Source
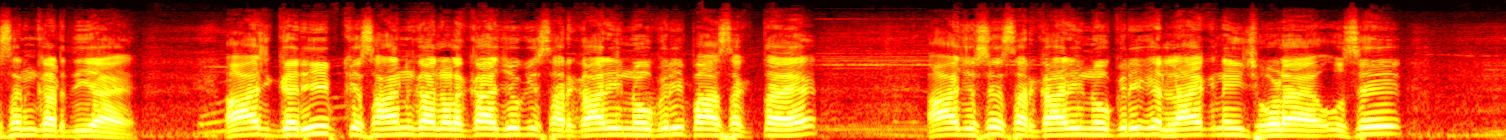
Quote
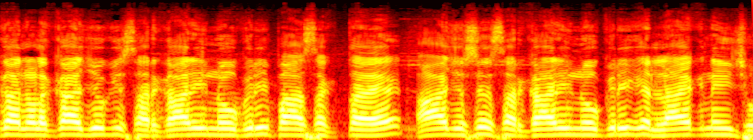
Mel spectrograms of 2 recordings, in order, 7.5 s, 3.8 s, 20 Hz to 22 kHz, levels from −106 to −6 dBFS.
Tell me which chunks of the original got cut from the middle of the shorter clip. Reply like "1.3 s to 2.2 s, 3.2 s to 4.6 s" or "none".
4.1 s to 4.6 s

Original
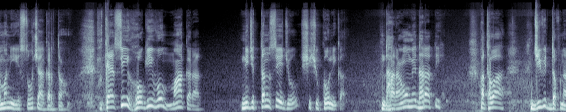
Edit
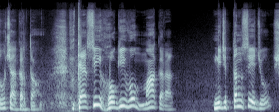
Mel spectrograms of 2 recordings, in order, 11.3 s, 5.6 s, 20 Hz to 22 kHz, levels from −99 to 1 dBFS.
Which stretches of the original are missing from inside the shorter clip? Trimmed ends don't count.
none

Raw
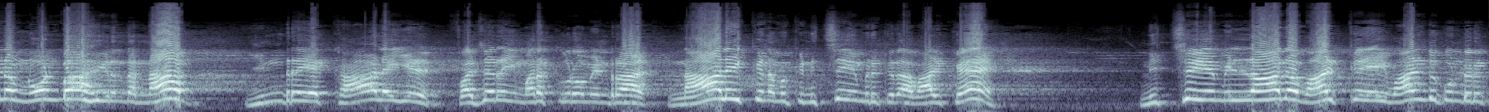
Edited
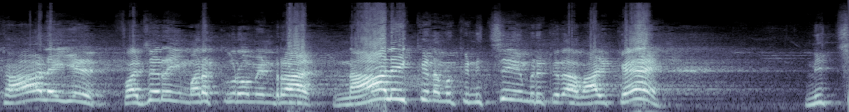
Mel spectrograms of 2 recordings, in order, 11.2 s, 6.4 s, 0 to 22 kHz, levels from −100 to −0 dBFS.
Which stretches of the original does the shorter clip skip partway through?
none

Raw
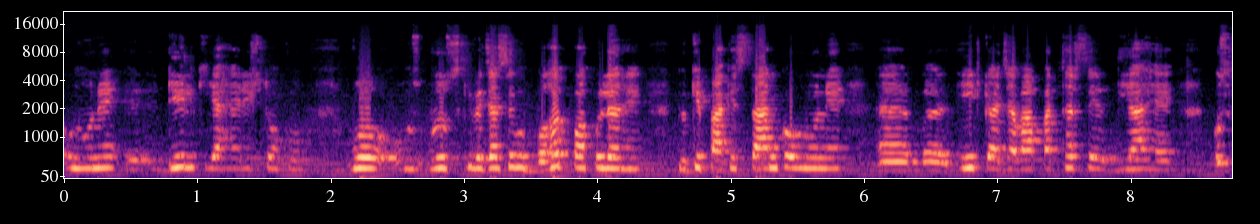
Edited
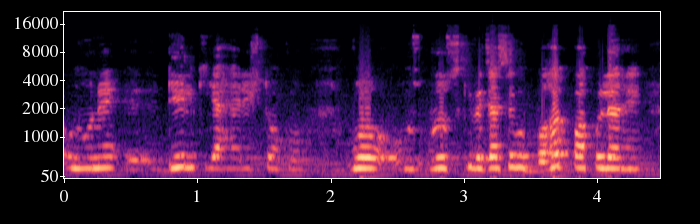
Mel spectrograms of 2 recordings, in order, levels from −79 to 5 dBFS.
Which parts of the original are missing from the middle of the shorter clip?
none

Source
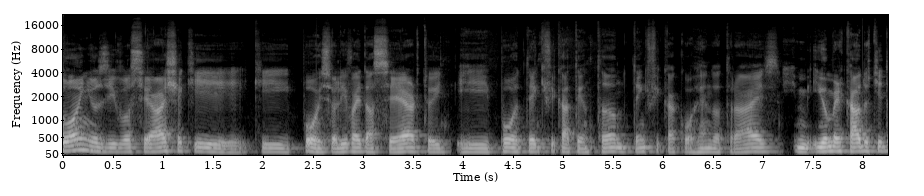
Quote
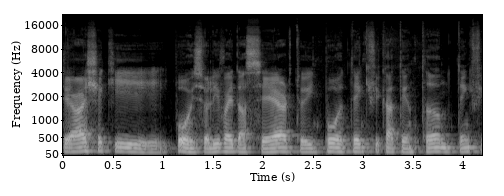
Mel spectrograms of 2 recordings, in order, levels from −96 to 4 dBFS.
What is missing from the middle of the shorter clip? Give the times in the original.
1.8 s to 2.3 s, 3.8 s to 4.3 s

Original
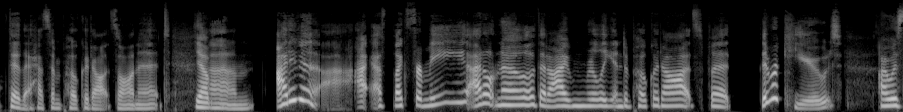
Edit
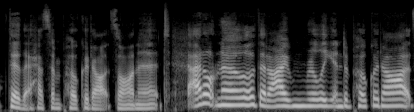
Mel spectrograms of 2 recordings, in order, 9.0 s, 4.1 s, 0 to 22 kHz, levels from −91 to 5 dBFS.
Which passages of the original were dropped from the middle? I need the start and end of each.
1.9 s to 4.7 s

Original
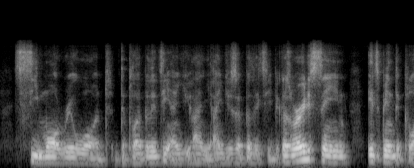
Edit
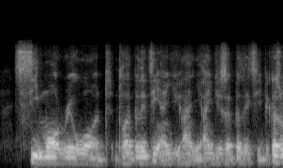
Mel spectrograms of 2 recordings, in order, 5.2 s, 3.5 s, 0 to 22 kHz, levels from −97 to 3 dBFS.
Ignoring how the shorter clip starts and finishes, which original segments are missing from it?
1.3 s to 1.5 s

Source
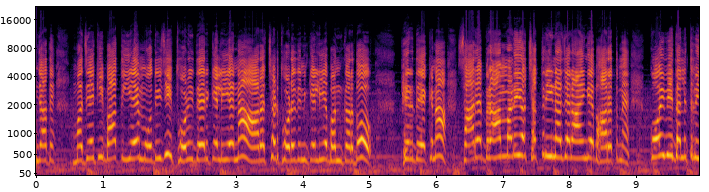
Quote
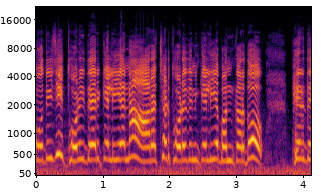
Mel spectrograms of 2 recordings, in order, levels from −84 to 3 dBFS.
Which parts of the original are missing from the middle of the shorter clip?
none

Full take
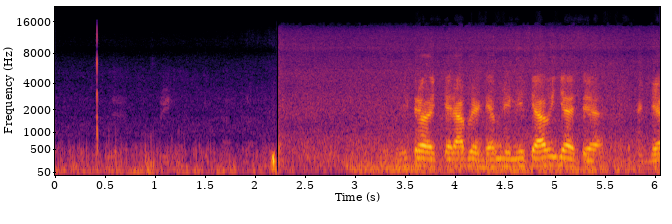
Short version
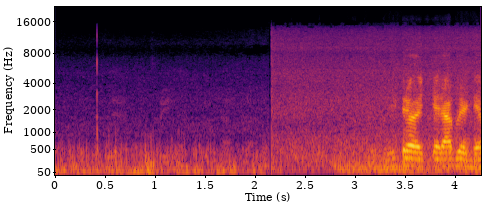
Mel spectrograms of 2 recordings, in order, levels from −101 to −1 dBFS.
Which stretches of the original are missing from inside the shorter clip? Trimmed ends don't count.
2.1 s to 2.2 s

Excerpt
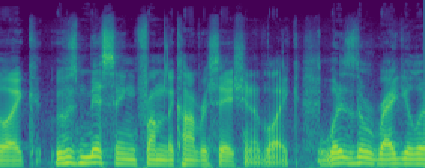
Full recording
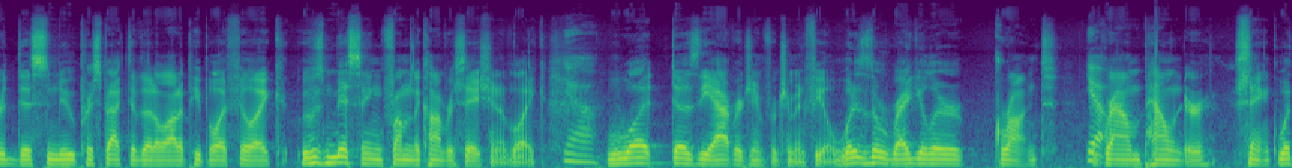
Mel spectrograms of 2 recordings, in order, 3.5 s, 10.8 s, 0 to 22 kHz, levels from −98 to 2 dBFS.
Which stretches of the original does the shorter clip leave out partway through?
4.7 s to 6.9 s

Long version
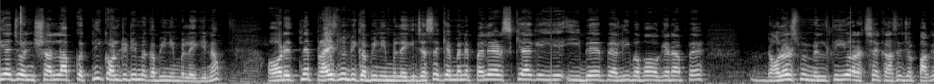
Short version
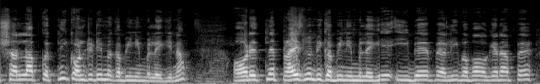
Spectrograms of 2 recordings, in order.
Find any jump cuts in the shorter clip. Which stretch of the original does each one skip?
4.1 s to 5.5 s

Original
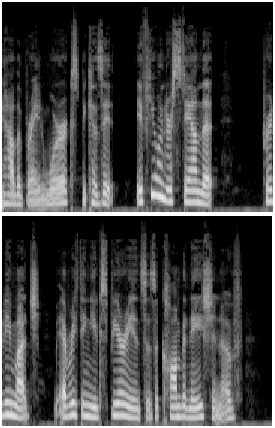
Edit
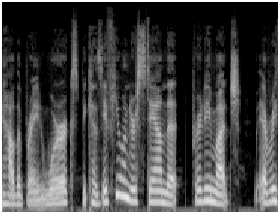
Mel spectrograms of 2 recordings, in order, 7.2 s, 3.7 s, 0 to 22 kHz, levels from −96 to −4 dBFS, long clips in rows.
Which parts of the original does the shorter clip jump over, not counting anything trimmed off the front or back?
1.3 s to 1.7 s, 2.9 s to 3.4 s

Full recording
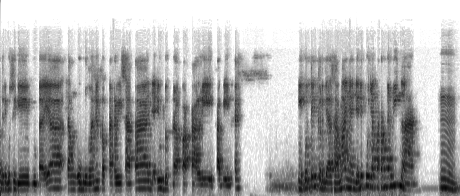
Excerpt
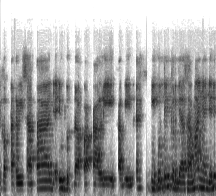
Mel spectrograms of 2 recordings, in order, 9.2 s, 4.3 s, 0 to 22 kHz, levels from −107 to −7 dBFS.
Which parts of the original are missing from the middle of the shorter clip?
4.8 s to 5.8 s

